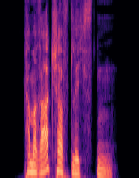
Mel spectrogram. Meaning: 1. superlative degree of kameradschaftlich 2. inflection of kameradschaftlich: strong genitive masculine/neuter singular superlative degree
- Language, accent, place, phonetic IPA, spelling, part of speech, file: German, Germany, Berlin, [kaməˈʁaːtʃaftlɪçstn̩], kameradschaftlichsten, adjective, De-kameradschaftlichsten.ogg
